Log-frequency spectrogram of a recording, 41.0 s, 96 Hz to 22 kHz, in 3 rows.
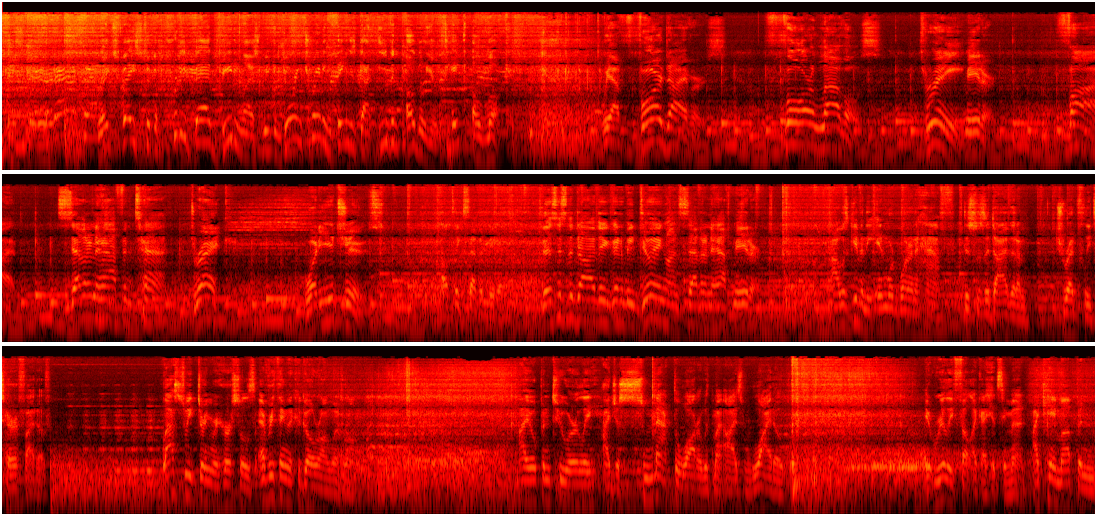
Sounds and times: Music: 0.0 - 37.9
Speech: 1.0 - 6.4, 7.5 - 9.0, 14.4 - 16.4, 19.1 - 23.1, 24.0 - 28.0, 29.3 - 31.8, 33.8 - 37.2, 38.8 - 40.9.

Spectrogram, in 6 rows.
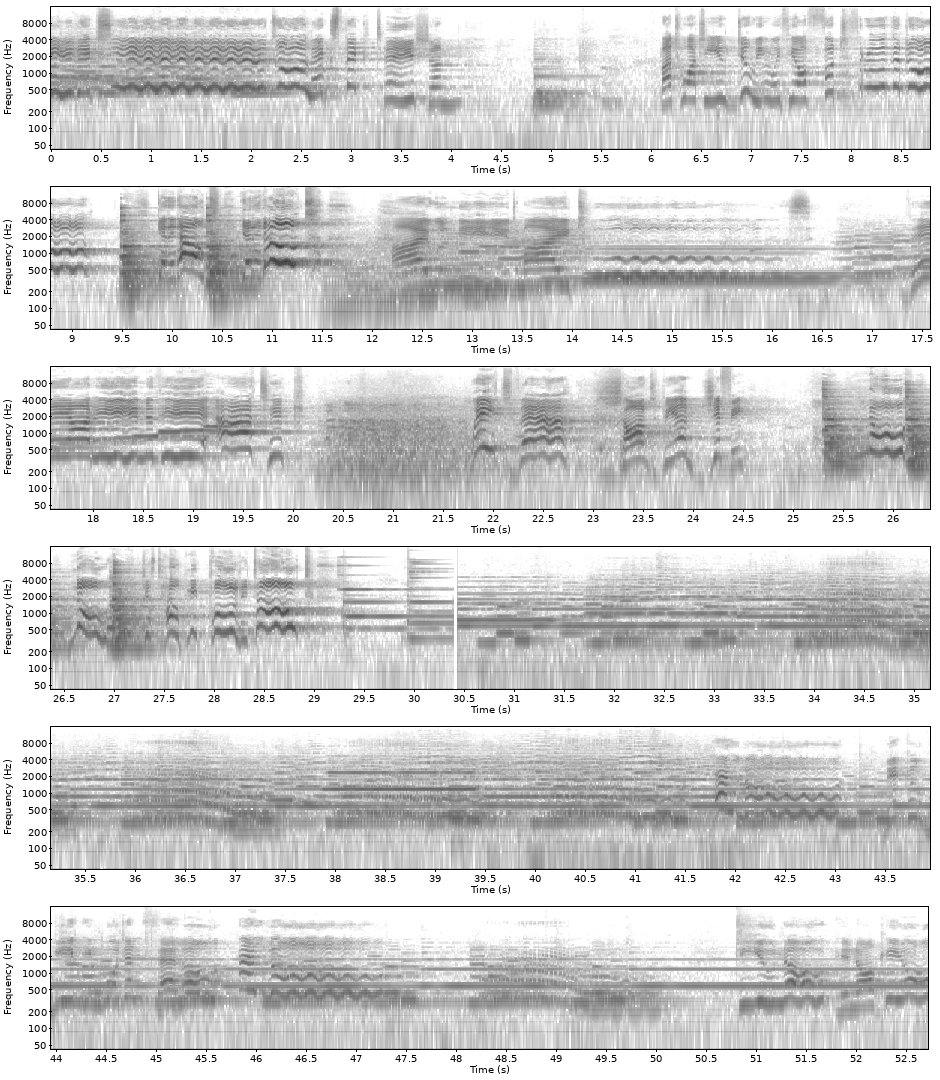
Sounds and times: Music: 0.0 - 2.3, 4.8 - 5.5, 9.4 - 19.8, 25.2 - 52.7.

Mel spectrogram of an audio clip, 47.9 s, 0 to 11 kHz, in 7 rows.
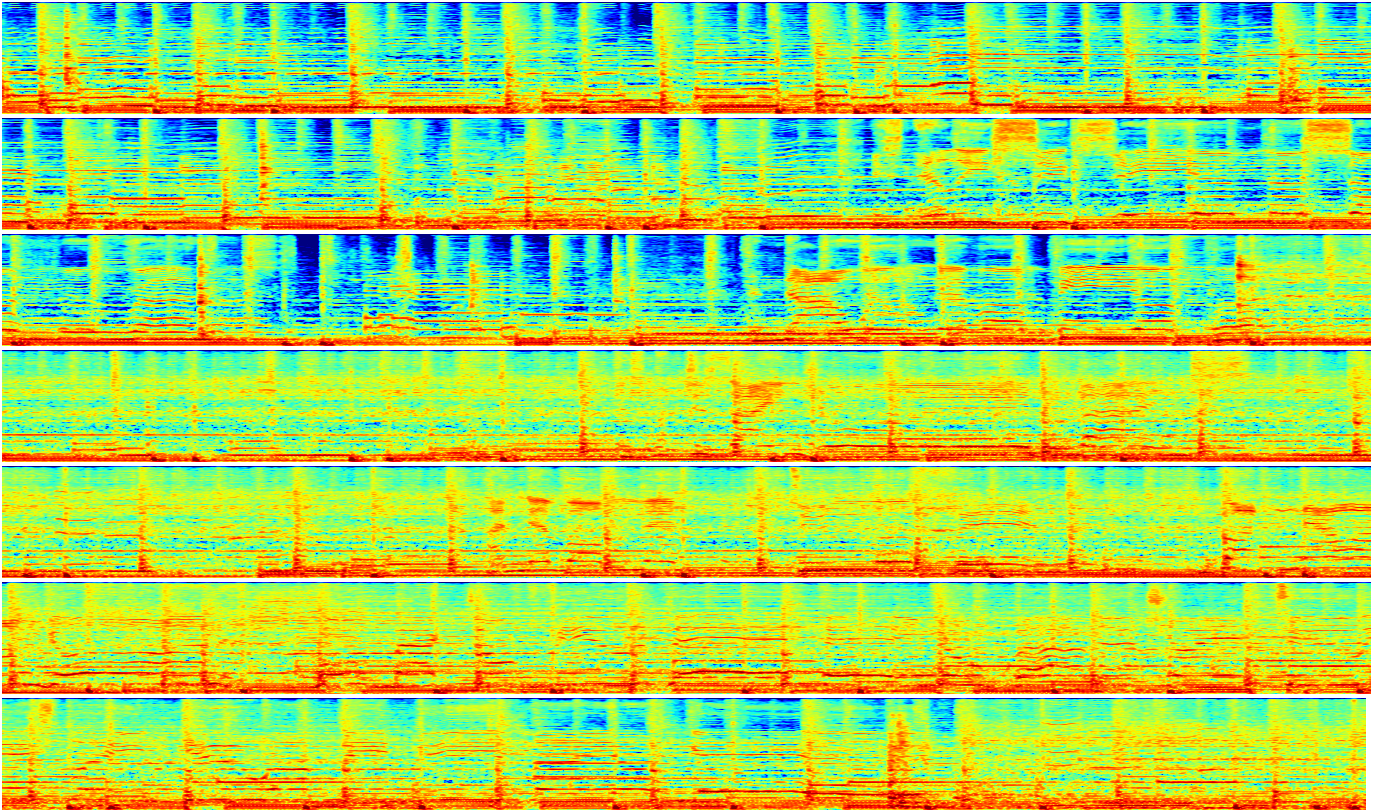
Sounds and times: Music: 0.0 - 47.8.

